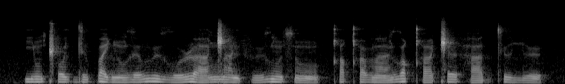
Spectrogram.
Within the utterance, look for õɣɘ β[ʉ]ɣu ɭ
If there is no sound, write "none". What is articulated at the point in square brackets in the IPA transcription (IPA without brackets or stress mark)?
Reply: ʉ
